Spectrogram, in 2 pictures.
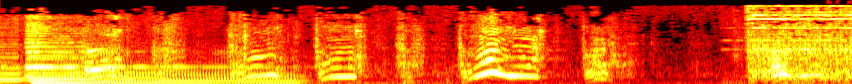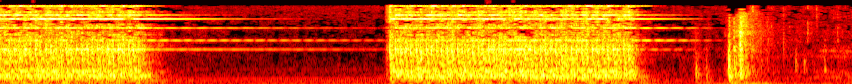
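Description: A dog, Iwan, lets out a drawn-out whine, then several sharp barks in quick succession, followed by two long bursts of a ringing telephone bell in a cemetery office.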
